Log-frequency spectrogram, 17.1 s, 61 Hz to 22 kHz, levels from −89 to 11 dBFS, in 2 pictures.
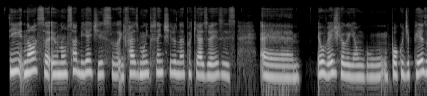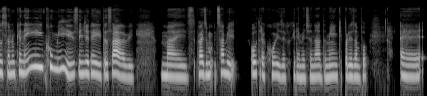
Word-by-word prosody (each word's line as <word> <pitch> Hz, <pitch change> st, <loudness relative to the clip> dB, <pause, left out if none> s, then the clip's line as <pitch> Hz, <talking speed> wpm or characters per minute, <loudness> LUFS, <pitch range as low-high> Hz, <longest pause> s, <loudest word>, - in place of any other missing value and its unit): Sim, 280 Hz, -1 st, +4 dB
nossa, 270 Hz, 0 st, +4 dB
eu 235 Hz, 0 st, +3 dB
não 240 Hz, 0 st, +4 dB
sabia 270 Hz, 0 st, +1 dB
disso, 235 Hz, -2 st, -4 dB
e 210 Hz, -, -3 dB
faz 245 Hz, +2 st, 0 dB
muito 240 Hz, +1 st, +1 dB
sentido, 260 Hz, -1 st, -2 dB
né, 240 Hz, 0 st, 0 dB
porque 235 Hz, 0 st, -5 dB
às 220 Hz, -1 st, +2 dB
vezes, 220 Hz, -1 st, -2 dB, 0.5 s
eh, 195 Hz, -2 st, 0 dB, 0.3 s
eu 250 Hz, +1 st, +5 dB
vejo 250 Hz, +3 st, +3 dB
que 235 Hz, -, +1 dB
eu -, -, +4 dB
ganhei 210 Hz, -1 st, +1 dB
algum 205 Hz, +2 st, -3 dB
um -, -, -3 dB
pouco 235 Hz, +3 st, 0 dB
de 230 Hz, +1 st, -2 dB
peso 255 Hz, +3 st, +3 dB
sendo 245 Hz, -1 st, -2 dB
que 270 Hz, -, -1 dB
nem 360 Hz, +8 st, +3 dB
comi, 330 Hz, -, +1 dB
assim, 240 Hz, +2 st, -2 dB
direito, 240 Hz, -3 st, +1 dB
sabe, 210 Hz, -5 st, +2 dB, 0.5 s
mas 200 Hz, -3 st, -2 dB
faz 240 Hz, -1 st, +1 dB
mu 230 Hz, -, 0 dB
sabe, 255 Hz, -4 st, -1 dB, 0.3 s
outra 245 Hz, -2 st, -1 dB
coisa 215 Hz, -2 st, -3 dB
que 195 Hz, -, -16 dB
eu -, -, -32 dB
queria 210 Hz, -3 st, -5 dB
mencionar 200 Hz, +1 st, -3 dB
também, 200 Hz, +2 st, -2 dB
que, 215 Hz, +1 st, -14 dB
por 215 Hz, -, -2 dB
exemplo, 200 Hz, -1 st, -2 dB, 0.7 s
eh, 205 Hz, -2 st, -1 dB
230 Hz, 165 wpm, -22 LUFS, 205-250 Hz, 0.7 s, eu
